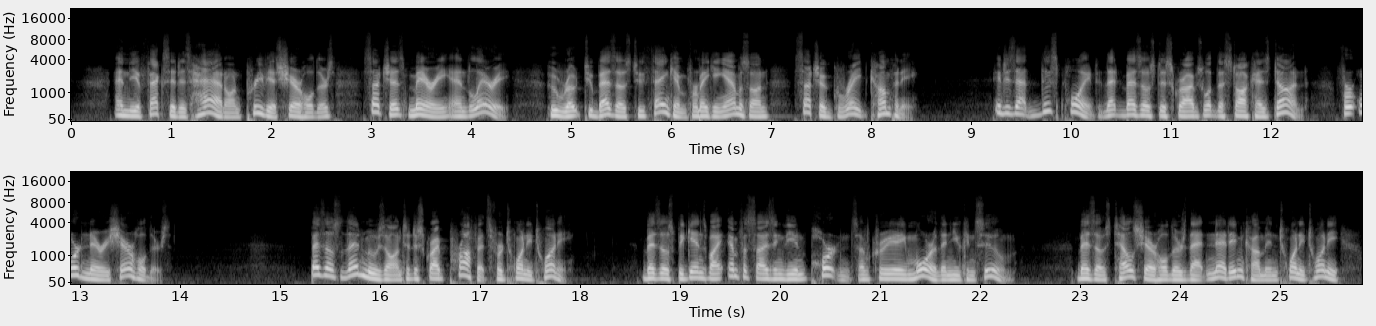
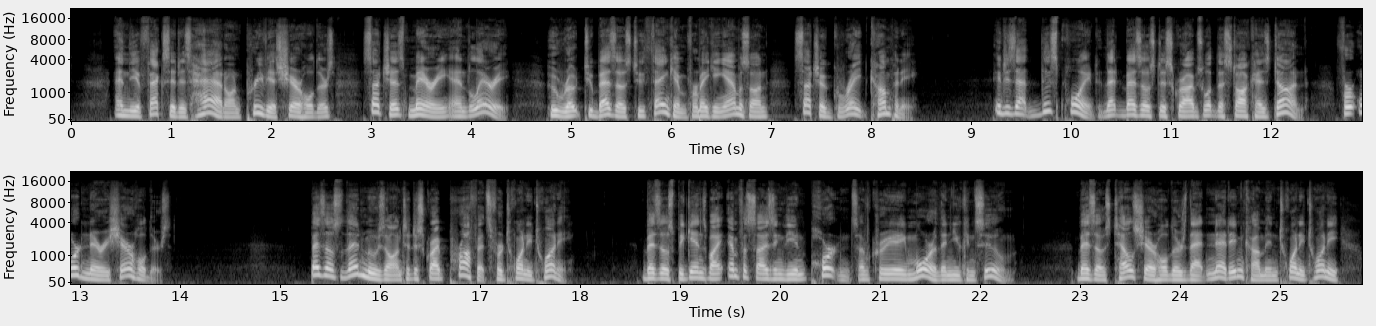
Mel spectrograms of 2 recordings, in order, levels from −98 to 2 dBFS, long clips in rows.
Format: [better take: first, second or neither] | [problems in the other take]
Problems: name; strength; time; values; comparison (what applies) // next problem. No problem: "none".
second | muffled; very; fading above 2.5 kHz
